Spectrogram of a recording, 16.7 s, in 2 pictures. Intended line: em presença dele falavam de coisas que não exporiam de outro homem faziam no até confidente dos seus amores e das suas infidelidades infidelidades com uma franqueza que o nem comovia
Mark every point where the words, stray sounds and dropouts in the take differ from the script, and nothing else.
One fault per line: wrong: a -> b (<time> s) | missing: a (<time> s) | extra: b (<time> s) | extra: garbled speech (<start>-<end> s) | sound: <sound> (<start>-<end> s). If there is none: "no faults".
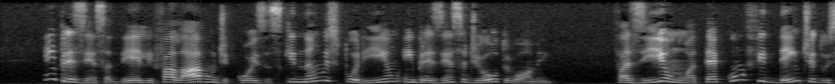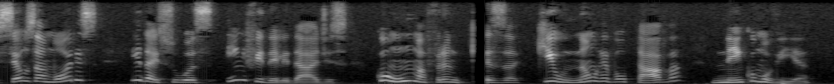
extra: em presença (4.0 s)
missing: infidelidades (11.8 s)
sound: dropout (13.1-13.2 s)
extra: não revoltava (14.0 s)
